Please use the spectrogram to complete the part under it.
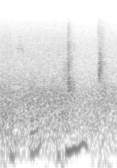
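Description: A dirt block is placed with a soft thud.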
